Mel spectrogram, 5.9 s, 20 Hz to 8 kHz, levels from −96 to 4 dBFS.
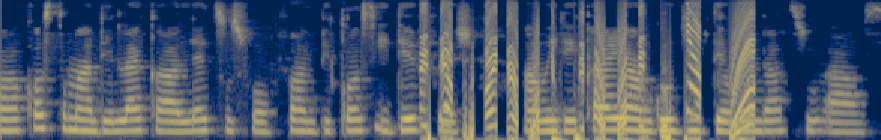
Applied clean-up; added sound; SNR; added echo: none; Scratching (performance technique); -5 dB; none.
